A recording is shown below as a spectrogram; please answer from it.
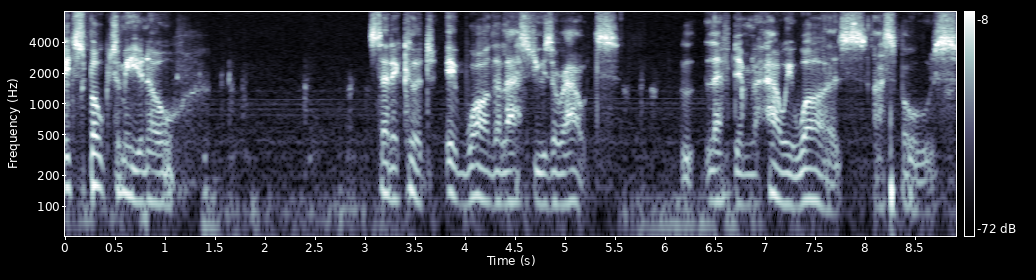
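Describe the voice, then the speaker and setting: Using a put-on character voice at medium pitch, a man talks at a fairly slow pace with long, frequent pauses. Background noise is clearly present. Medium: actual play.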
